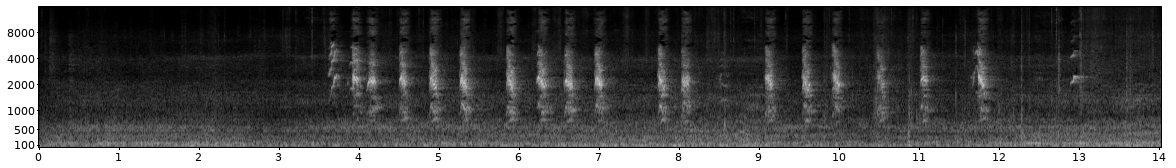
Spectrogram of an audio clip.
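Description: A dog barking over and over, about two barks a second, starting about four seconds in and stopping near the end.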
